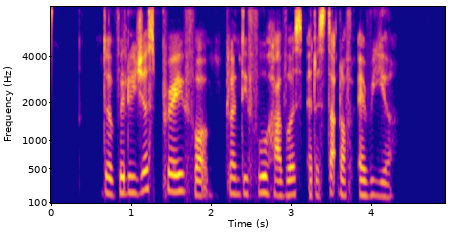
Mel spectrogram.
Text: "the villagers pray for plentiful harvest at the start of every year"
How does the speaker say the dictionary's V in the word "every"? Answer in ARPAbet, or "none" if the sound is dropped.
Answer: none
